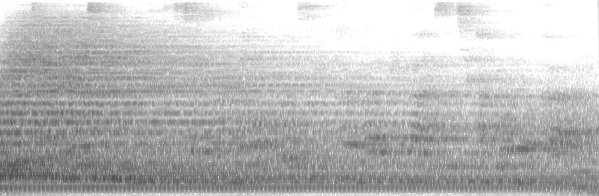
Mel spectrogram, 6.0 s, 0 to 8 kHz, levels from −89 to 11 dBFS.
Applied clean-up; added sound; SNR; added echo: none; Gong; -4 dB; reverberation time 2.1 s.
